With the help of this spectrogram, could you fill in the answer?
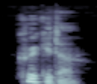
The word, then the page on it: cricketer: Australian English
